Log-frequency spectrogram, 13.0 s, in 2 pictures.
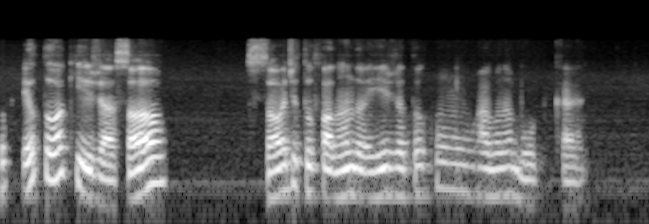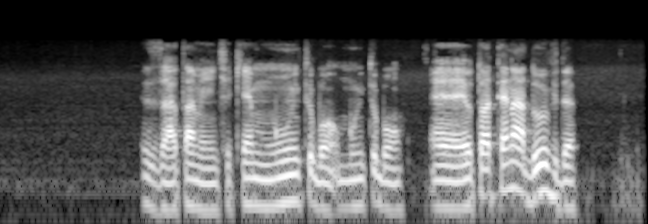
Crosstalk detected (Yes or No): No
